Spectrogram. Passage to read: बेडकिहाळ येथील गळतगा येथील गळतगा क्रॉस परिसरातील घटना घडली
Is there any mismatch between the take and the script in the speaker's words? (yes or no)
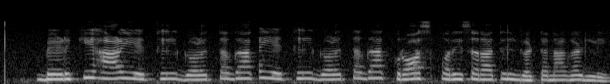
no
